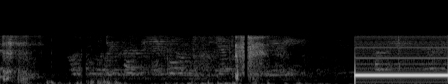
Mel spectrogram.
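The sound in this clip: A steady telephone call tone while dialing starts abruptly after a stretch of muffled talk and noise, then holds as a loud, unbroken pitched hum through to the end.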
